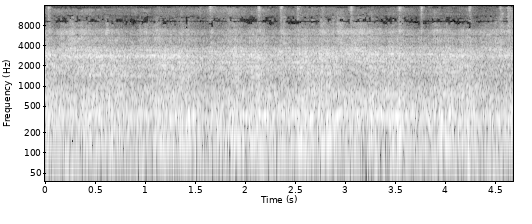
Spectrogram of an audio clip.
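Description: Train running past on the tracks: a steady low noise with a hum that swells and fades.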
